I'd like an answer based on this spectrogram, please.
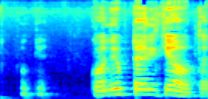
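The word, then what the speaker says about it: coleoptile: Okay, कोलियोप्टाइल क्या होता है? क्योंकि ये कोलियोप को अलग बोलिए और टाइल को अलग बोलिए, फिर जो प्रोनाउंस हो जाता है।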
